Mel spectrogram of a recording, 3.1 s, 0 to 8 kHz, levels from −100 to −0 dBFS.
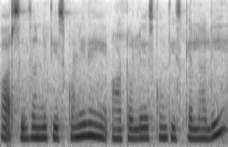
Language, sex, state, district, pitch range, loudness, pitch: Telugu, female, Andhra Pradesh, Anantapur, 200-215 Hz, -24 LUFS, 205 Hz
